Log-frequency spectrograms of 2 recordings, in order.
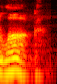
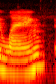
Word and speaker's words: Lang: Is it Lang or Lang? – I mean, most Americans say Lang. Technically, in German, there's that long like ah sound doesn't exist. Okay. So it's fine. It's fine to say Lang.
